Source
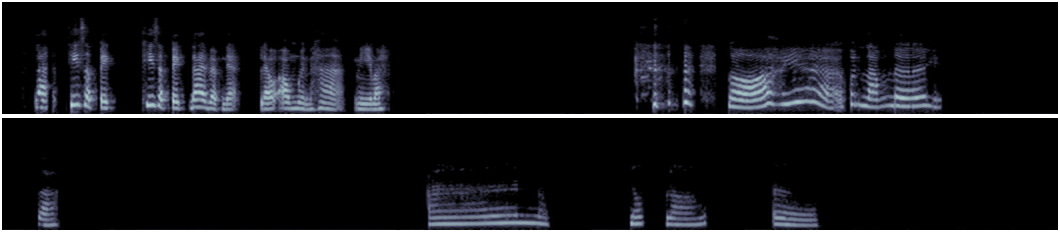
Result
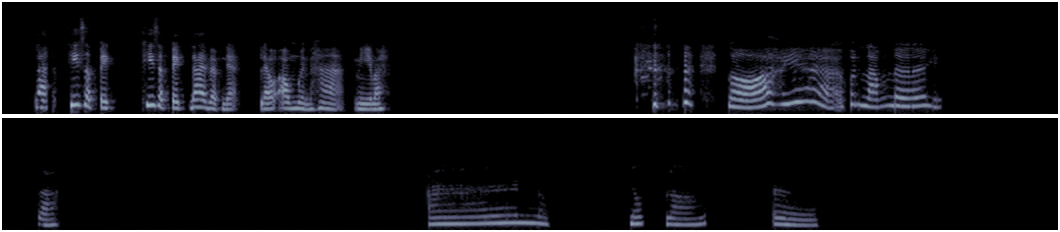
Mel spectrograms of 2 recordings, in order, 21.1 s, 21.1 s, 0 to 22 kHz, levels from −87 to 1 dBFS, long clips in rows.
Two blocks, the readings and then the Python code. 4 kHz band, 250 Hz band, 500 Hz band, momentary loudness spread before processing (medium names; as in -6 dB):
-5.5 dB, -7.0 dB, -11.0 dB, 17 LU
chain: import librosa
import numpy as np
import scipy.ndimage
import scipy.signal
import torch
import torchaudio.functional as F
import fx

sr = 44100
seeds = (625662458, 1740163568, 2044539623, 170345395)

y = fx.peak_eq(x, sr, hz=610.0, db=-8.5, octaves=1.2)
y = y * 10.0 ** (-5.0 / 20.0)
